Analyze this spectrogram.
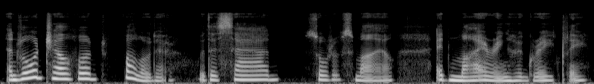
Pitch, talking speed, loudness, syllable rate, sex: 205 Hz, 140 wpm, -18 LUFS, 4.4 syllables/s, female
